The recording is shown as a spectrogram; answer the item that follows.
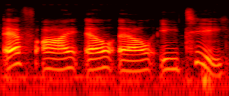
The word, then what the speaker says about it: fillet: The word that we use in describing fish is spelled f i l l e t and it should be pronounced fillet.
